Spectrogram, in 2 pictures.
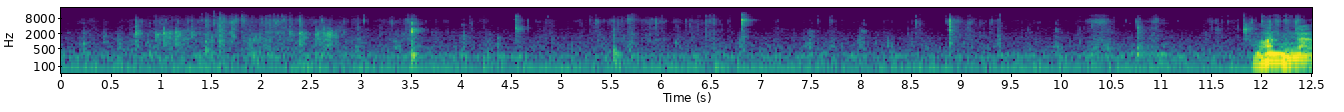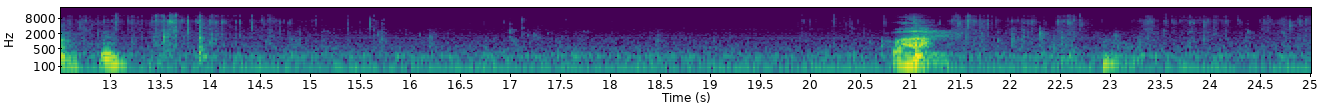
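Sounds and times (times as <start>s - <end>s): wet chewing with mouth clicks: 0.0s - 12.0s, 13.1s - 18.6s, 23.2s - 25.0s.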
